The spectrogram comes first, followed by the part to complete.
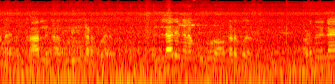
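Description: A man talking in Malayalam over a steady low rumble.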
